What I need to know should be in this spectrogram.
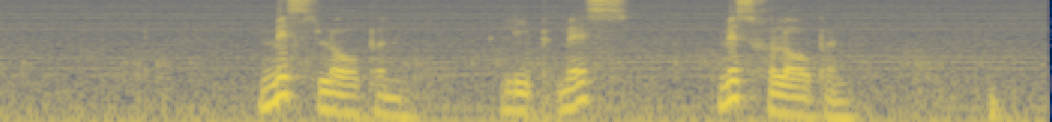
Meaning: to miss while walking, to go wrong
- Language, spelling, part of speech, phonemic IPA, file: Dutch, mislopen, verb, /ˈmɪsˌloː.pə(n)/, Nl-mislopen.ogg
